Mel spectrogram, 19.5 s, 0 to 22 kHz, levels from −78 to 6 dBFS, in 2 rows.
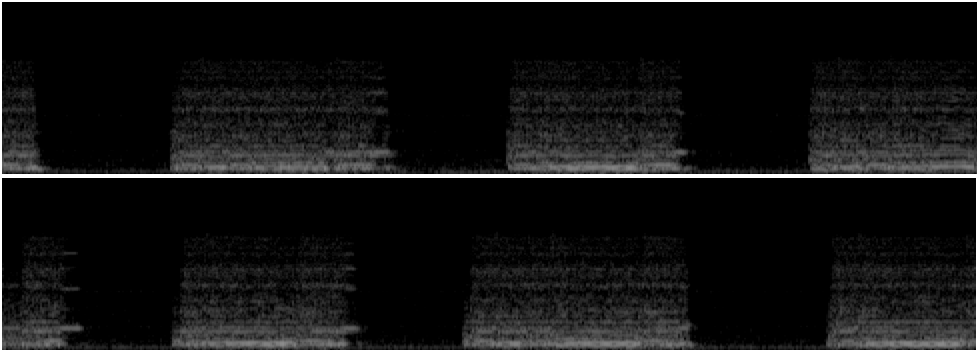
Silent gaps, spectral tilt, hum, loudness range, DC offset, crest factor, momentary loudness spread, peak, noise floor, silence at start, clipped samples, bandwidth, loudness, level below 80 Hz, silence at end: none; -7.5 dB/octave; none; 2 LU; under 0.1%; 16 dB; 11 LU; -28 dBFS; -68 dBFS; 0 s; under 0.1%; 13 kHz; -42 LUFS; -64 dBFS; 0 s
